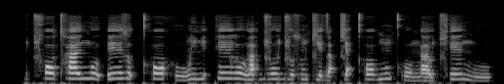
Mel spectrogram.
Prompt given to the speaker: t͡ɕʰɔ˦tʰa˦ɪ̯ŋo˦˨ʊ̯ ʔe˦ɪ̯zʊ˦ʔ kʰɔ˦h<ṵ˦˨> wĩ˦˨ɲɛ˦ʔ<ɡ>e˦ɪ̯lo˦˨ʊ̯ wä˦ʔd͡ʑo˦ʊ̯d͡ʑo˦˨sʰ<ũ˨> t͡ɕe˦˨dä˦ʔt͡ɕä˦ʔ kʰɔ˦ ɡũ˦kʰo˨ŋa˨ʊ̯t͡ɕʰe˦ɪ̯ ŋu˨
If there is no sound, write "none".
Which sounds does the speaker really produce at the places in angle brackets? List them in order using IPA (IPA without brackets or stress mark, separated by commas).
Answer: u˨, k, ũ˦˨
